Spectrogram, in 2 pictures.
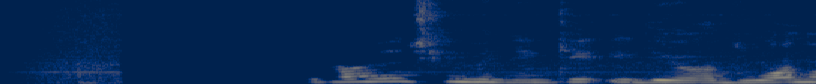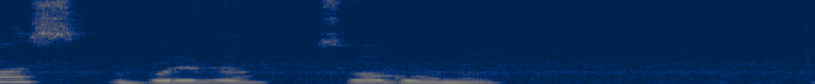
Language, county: Lithuanian, Vilnius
